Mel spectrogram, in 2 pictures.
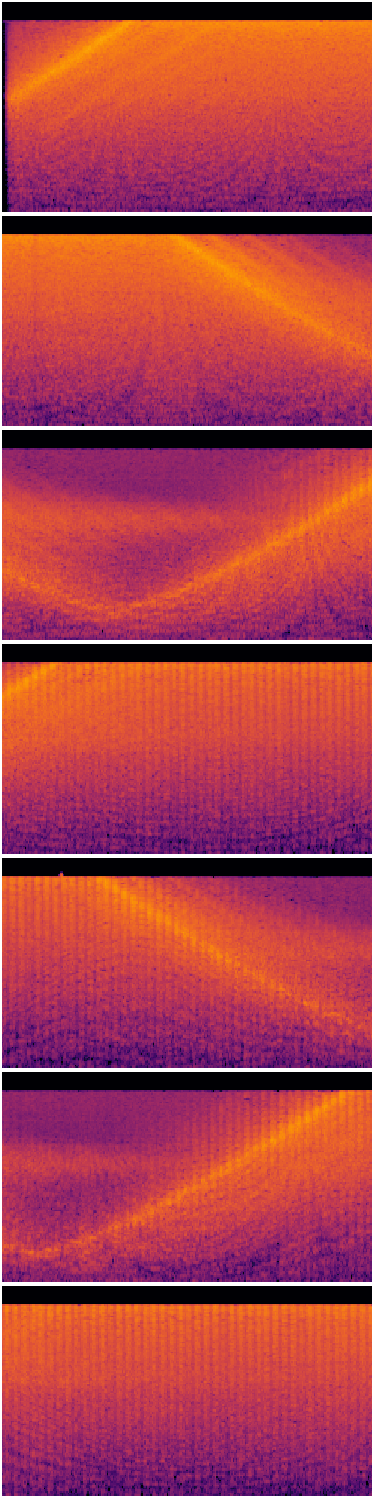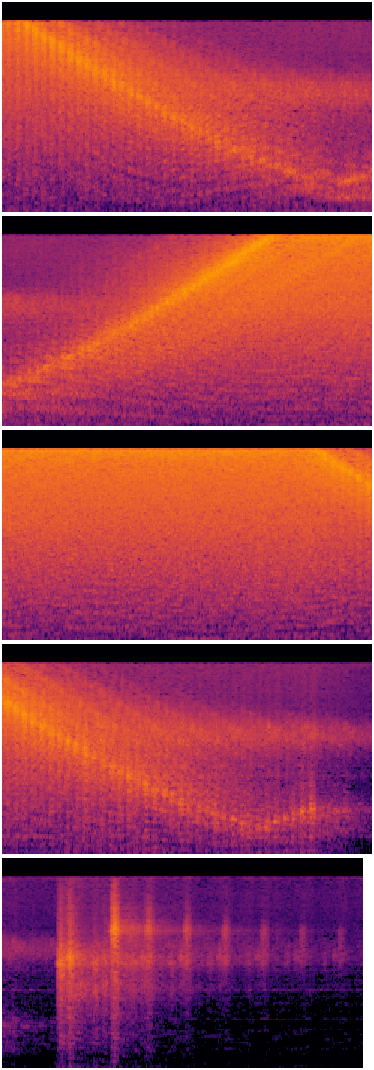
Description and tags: Some effect. Something like wind or train?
